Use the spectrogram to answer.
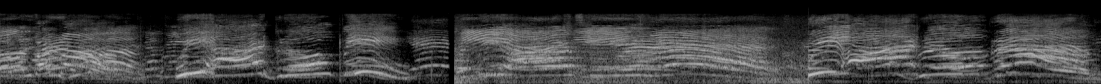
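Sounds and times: children singing together: 4.6s - 10.9s.

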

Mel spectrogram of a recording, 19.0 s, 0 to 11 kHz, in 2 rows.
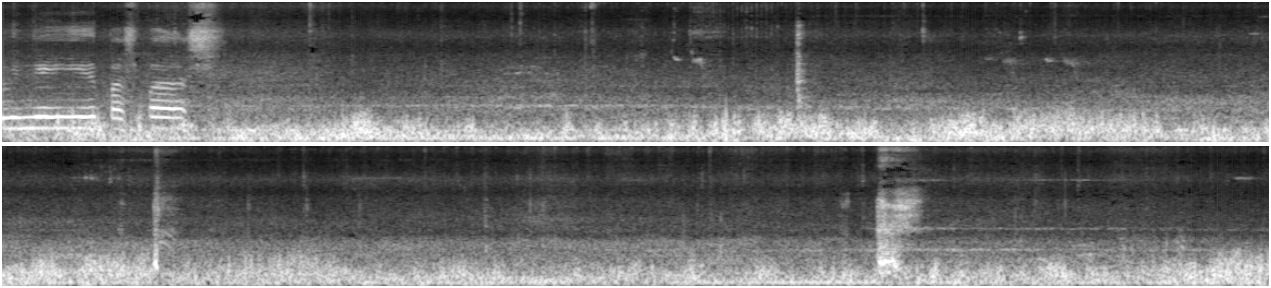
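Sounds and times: wind on microphone: 0.0s - 19.0s
bicycle tyres rumbling on paving: 1.6s - 19.0s.

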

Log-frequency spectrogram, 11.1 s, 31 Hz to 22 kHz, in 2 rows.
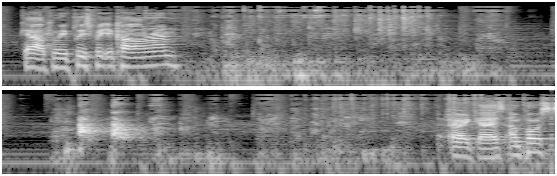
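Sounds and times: dog barking: 6.3s - 7.2s.

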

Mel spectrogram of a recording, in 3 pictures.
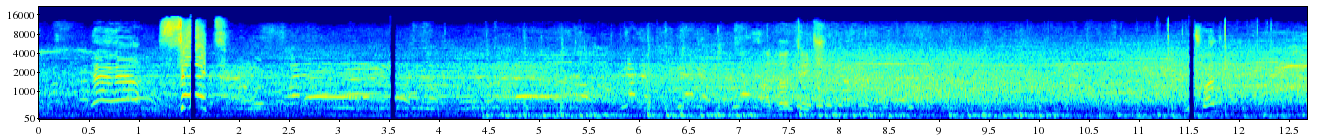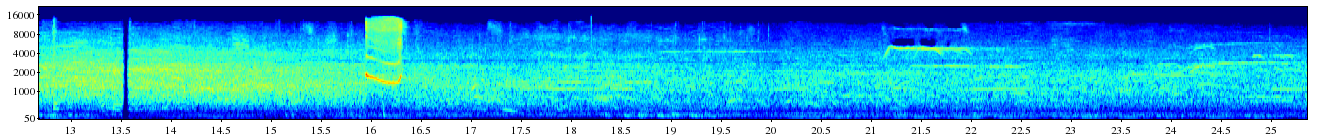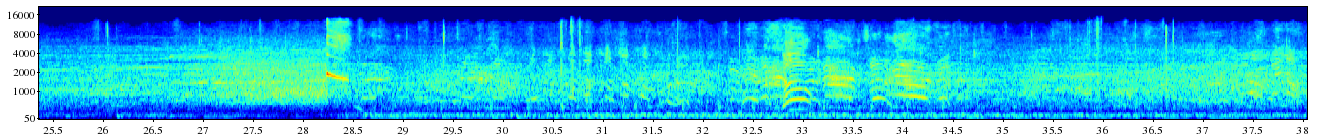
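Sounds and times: stadium crowd din: 0.0s - 38.0s.

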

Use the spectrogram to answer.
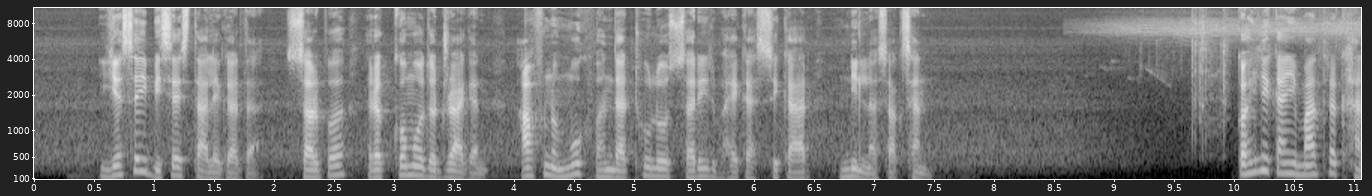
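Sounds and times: low background hiss: 0.0s - 11.0s
high-pitched insect buzzing: 8.6s - 11.0s.

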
